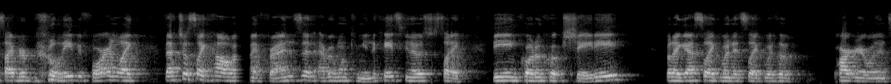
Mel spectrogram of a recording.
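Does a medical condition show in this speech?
No.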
